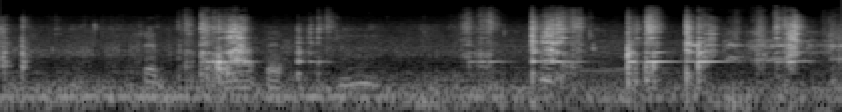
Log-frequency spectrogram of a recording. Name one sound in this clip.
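A metal pan clatters as it is lifted and set down.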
